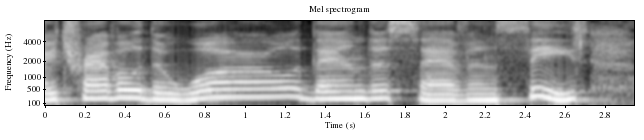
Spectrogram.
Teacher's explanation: E aqui também ela não enrola tanto a língua, né? Fica meio I travel the world and the seven seas, justamente por ter um sotaque mais britânico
